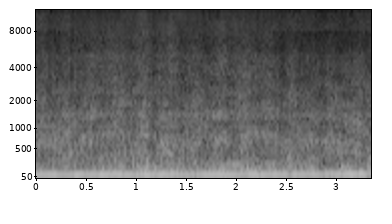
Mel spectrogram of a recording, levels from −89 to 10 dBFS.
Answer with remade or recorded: remade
